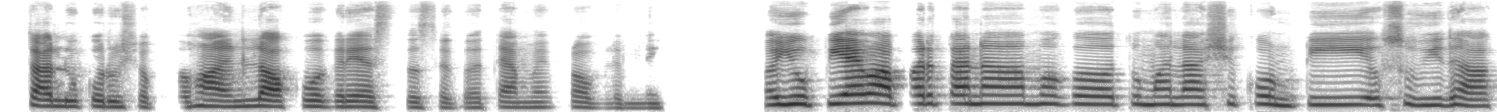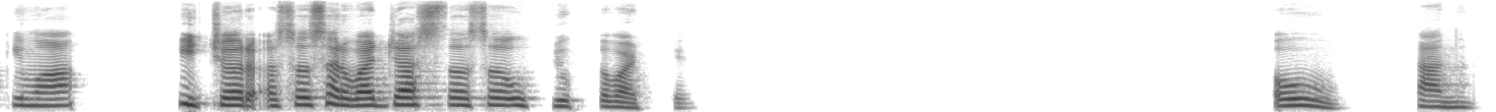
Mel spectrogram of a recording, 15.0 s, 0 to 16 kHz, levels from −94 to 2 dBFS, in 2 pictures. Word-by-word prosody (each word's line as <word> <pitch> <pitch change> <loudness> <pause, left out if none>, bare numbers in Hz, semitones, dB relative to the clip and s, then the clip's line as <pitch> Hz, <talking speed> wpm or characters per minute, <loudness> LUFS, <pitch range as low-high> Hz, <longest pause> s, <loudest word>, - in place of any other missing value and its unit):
चालू 195 -2 +3
करू 185 -2 -2
शकतो, 170 -1 -12
हां 200 -2 +3
आणि 185 +1 -2
लॉक 195 -1 +4
वगैरे 180 -1 -2
असतं 175 -1 -5
सगळं 155 -1 -13
त्यामुळे 165 -1 -6
प्रॉब्लेम 145 -4 -11
नाही. 140 0 -12 0.5
मग 245 - +3
यू-पी-आय 265 +3 +8
वापरताना 280 -1 +5 0.2
मग 270 -1 -3
अ, 260 -1 +1
तुम्हाला 250 -1 0
अशी 250 +2 -4
कोणती 240 -1 -1 0.3
सुविधा 230 -3 -1
किंवा 215 -1 -4 0.5
फीचर 230 -4 0
असं 210 +4 -3
सर्वात 225 -3 +1
जास्त 235 0 -1
असं 230 0 -4
उपयुक्त 200 -4 -7
वाटते. 150 -3 -10 2.9
औ, 210 - -6 0.7
छान. 175 -3 -8
220 Hz, 125 wpm, -23 LUFS, 180-250 Hz, 2.9 s, यू-पी-आय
